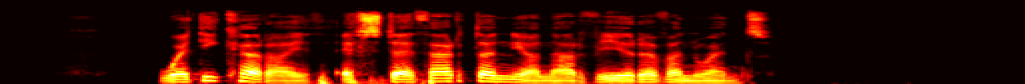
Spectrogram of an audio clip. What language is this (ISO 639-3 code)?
cym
